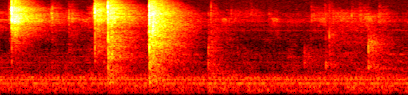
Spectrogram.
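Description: Something being handled at a table: three sharp clicks or pops within the first second and a half, each trailing off in a short hiss, then two fainter ones later on.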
